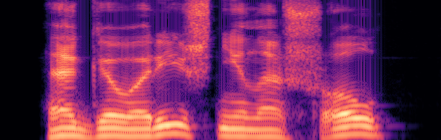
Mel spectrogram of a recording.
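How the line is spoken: Snort. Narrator (Russian): хмыкнул сержант

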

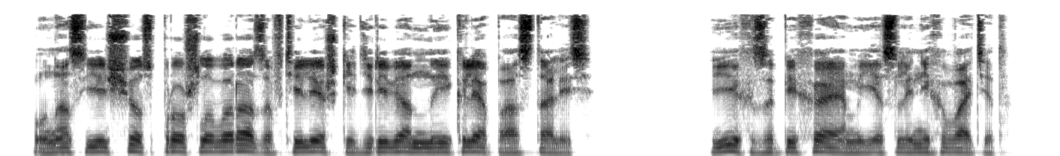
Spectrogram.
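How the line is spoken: Gloomy reassurance. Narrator (Russian): мрачно успокоил

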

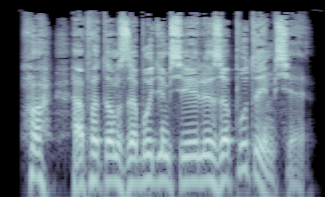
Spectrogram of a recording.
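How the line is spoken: Snorting. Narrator (Russian): хмыкнула та

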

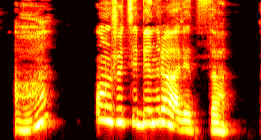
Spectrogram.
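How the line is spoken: Laughing. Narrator (Russian): Расхохоталась я

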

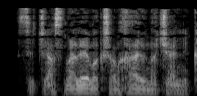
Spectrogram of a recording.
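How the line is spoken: Hoarse. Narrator (Russian): хрипло сказал арестованный

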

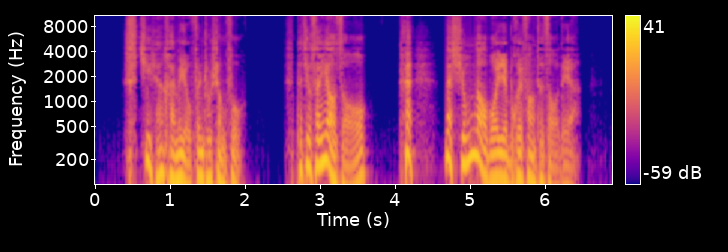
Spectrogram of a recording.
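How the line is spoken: Laughing. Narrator (Chinese): 柳无梅笑着说

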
